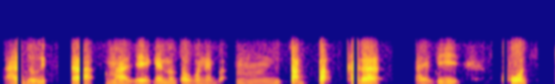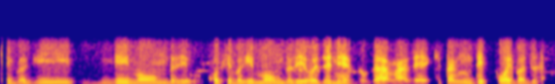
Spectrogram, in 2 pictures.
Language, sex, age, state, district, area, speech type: Manipuri, male, 18-30, Manipur, Kangpokpi, urban, conversation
